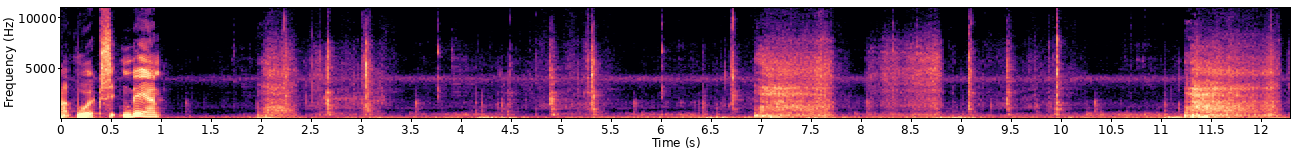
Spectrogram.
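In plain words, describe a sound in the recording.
A hydraulic jack's handle is pumped with metallic clicks and clanks.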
